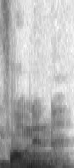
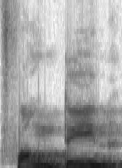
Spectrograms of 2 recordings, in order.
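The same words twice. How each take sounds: First: The t after n is dropped. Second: The t after n is clearly pronounced.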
